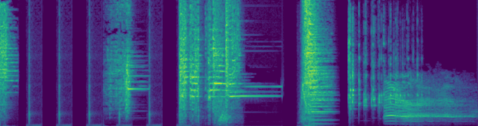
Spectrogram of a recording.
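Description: Dubbed fight sound effects: short soft thumps about every half second, metallic sword clangs that ring on, and a loud hit about four seconds in. Near the end comes a longer pitched, wavering sound.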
